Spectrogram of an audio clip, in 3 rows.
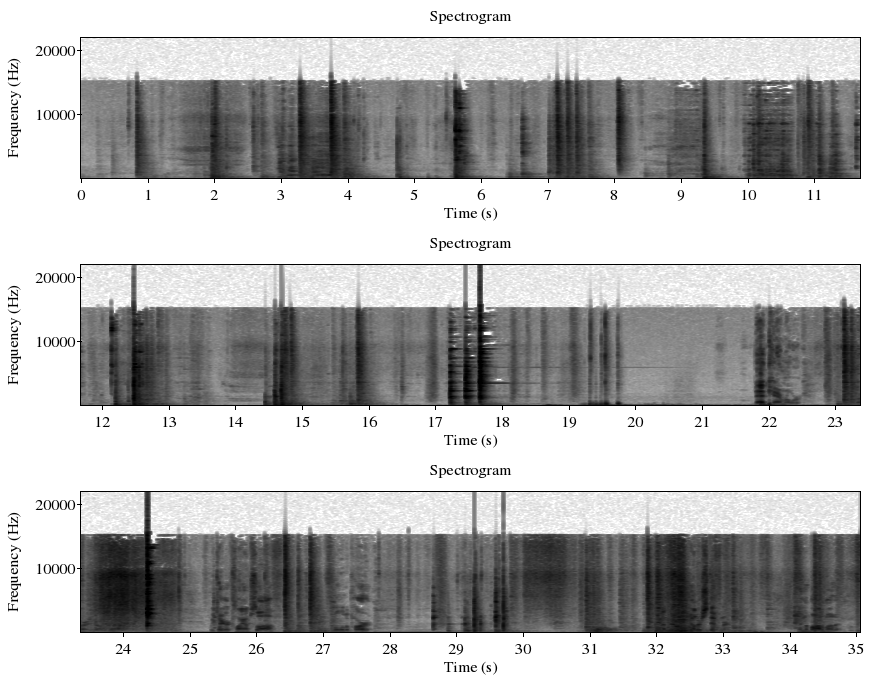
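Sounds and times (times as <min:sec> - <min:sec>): rubbing and handling noise: 0:15.0 - 0:19.9, 0:21.8 - 0:27.3, 0:28.0 - 0:35.0
ringing metal clank: 0:17.2 - 0:18.5.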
